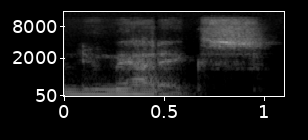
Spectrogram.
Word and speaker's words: pneumatics: then we call it pneumatics and notice there's a p at the beginning of pneumatics it's it's a silent p but make sure you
